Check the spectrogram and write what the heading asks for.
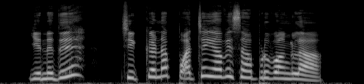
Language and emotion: Tamil, disgusted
